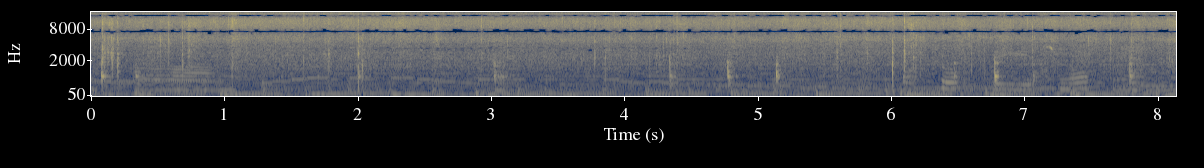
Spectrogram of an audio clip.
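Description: Diced ham and Spam sizzling in a nonstick frying pan with a steady frying hiss, while a slotted wooden spatula stirs them and makes irregular sharp clicks against the pan.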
